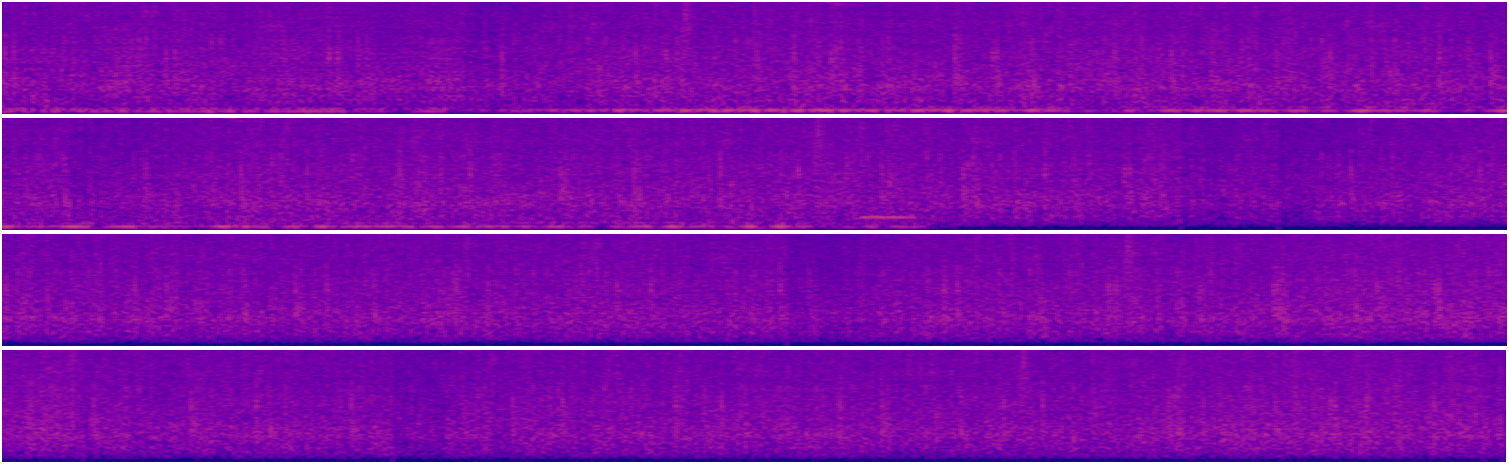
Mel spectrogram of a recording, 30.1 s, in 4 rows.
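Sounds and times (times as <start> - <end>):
single raindrops ticking: 0.0 - 12.2
steady rain hiss: 0.0 - 30.0.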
